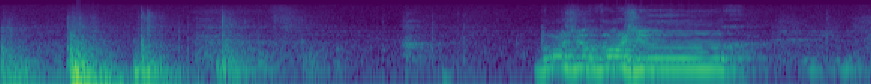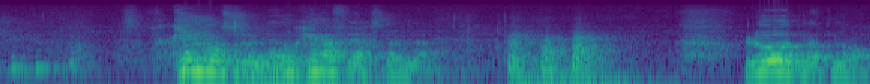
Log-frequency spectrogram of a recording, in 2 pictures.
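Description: A man speaks out theatrically in a large echoing hall.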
